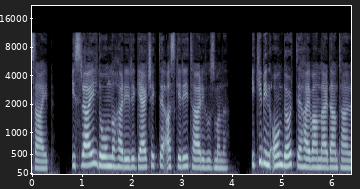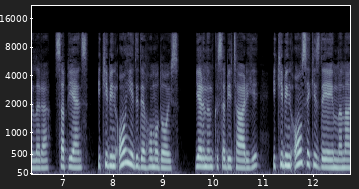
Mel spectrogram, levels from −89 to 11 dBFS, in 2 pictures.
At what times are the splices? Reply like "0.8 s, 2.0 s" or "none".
none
